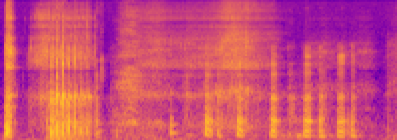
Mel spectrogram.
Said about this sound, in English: Asthma. So, asthma or someone sleeping who has asthma. And here, I'll put some plastic in my wife's mouth as she tries to breathe while she snores.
